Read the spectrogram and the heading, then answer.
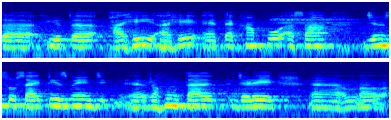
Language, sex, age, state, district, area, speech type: Sindhi, female, 60+, Delhi, South Delhi, urban, spontaneous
